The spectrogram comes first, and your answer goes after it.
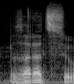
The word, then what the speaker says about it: Zaratsu: machine which is why it's basically called zaratsu which is the pronunciation of A in Japanese of a foreign world and those crazy hands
